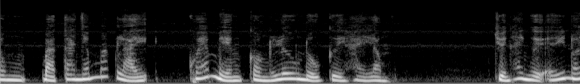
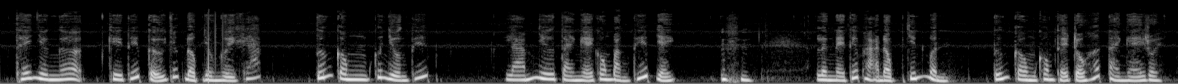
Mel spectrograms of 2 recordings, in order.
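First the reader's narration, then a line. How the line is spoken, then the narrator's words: Smiling, speaking. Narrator (Vietnamese): Thiếu phụ mỉm cười nói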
